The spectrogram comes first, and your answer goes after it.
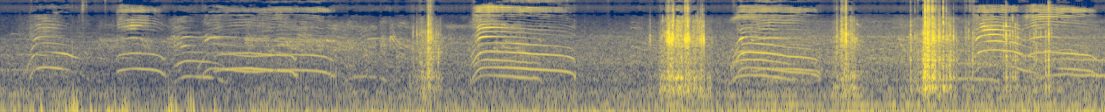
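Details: Hungry homeless kittens on an Istanbul street meowing loudly, repeated arched, harmonic-rich meows from several kittens, some overlapping, roughly one per second, with low traffic rumble and brief rustling underneath.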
